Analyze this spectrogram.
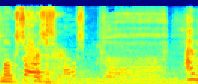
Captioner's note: grumbles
